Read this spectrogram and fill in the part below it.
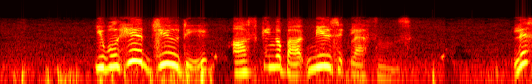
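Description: A young man speaks through an online call.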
